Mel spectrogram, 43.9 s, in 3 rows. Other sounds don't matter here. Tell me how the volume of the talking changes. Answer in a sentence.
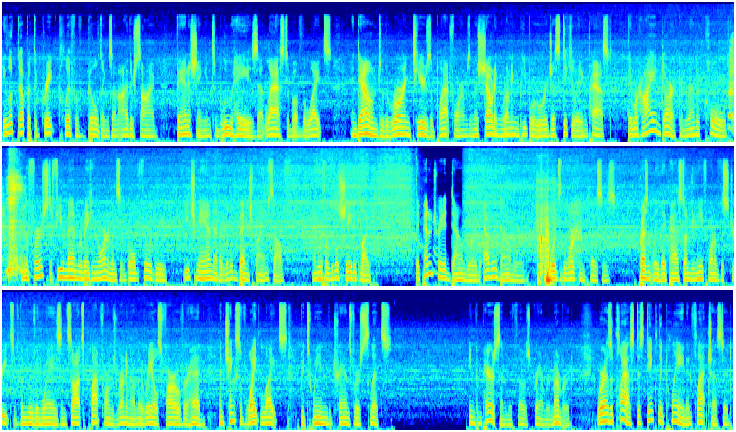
The volume of the talking stays about the same.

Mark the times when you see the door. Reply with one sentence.
You can't hear the door here.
